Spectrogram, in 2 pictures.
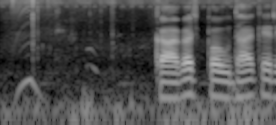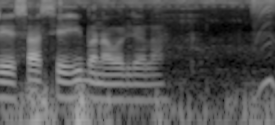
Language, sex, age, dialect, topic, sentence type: Bhojpuri, male, 18-24, Western, agriculture, statement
